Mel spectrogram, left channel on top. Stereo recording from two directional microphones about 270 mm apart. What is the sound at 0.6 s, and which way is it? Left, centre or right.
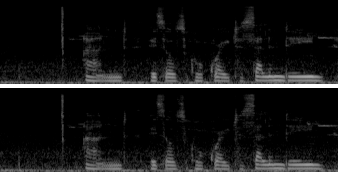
Speech, centre.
